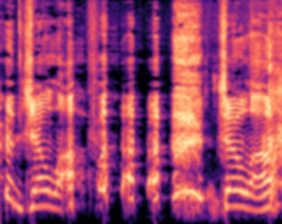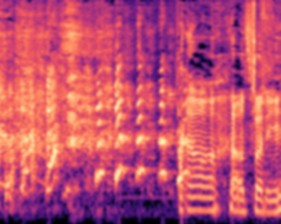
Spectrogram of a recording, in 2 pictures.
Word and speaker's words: jollof: It's just jollof rice. Jollof rice.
